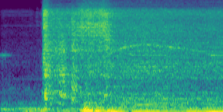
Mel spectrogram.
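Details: Honda Civic after cleaning corroded battery terminals and recharging a several-years-old battery for a few hours: quiet, then a quick crank that catches at once into a steady, even idle, replacing the earlier rapid clicking no-crank. Normal start.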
